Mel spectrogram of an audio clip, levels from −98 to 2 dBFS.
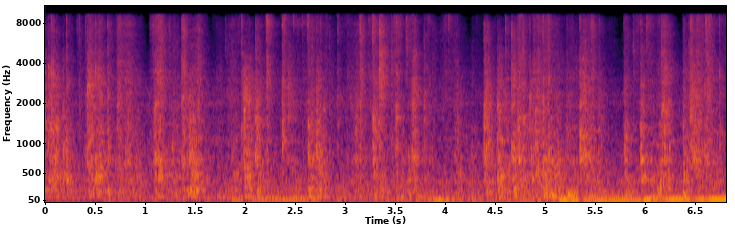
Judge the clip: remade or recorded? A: remade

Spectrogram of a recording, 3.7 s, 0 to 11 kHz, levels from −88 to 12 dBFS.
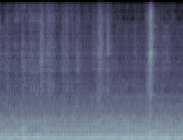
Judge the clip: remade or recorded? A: remade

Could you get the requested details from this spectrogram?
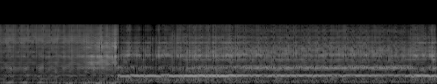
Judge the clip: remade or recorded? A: remade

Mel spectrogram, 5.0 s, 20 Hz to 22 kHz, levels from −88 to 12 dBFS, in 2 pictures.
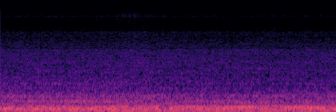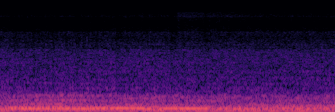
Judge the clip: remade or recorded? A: recorded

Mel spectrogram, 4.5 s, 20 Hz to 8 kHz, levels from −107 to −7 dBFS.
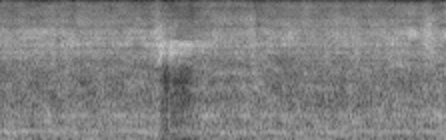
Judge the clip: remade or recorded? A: remade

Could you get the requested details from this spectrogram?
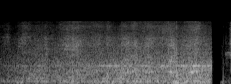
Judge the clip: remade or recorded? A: recorded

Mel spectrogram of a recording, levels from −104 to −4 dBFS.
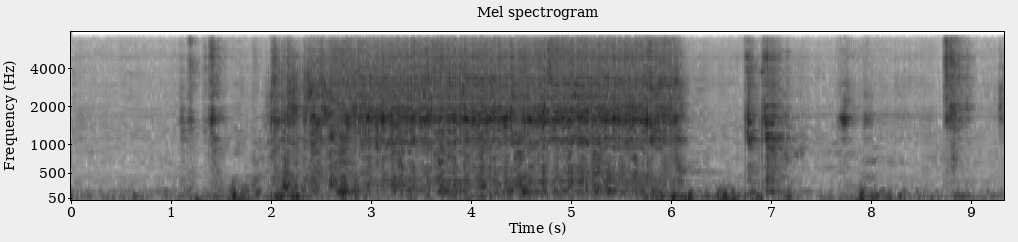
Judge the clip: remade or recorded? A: remade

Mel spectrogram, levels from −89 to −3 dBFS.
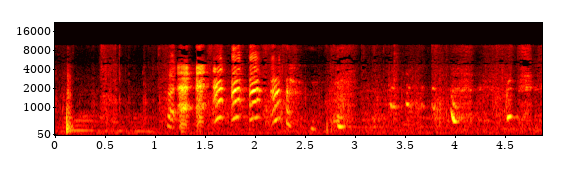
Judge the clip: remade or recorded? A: recorded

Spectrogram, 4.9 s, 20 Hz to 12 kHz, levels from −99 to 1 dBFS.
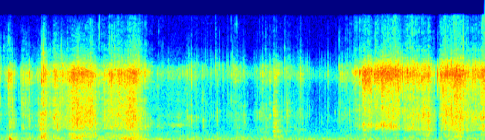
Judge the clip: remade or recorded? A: recorded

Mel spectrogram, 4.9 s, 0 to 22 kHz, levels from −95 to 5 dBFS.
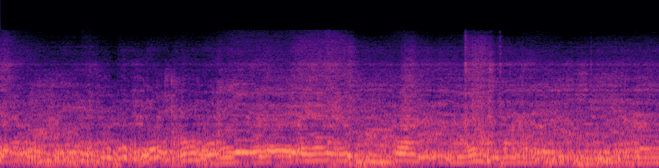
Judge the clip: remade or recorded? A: remade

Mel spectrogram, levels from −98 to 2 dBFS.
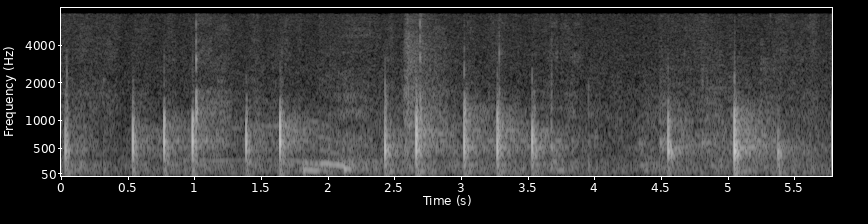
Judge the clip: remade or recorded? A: recorded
